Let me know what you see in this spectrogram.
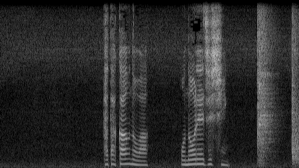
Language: Japanese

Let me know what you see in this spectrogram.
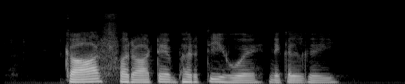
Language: Urdu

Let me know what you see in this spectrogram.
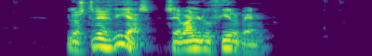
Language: Aragonese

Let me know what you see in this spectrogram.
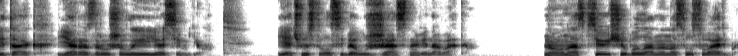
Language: Russian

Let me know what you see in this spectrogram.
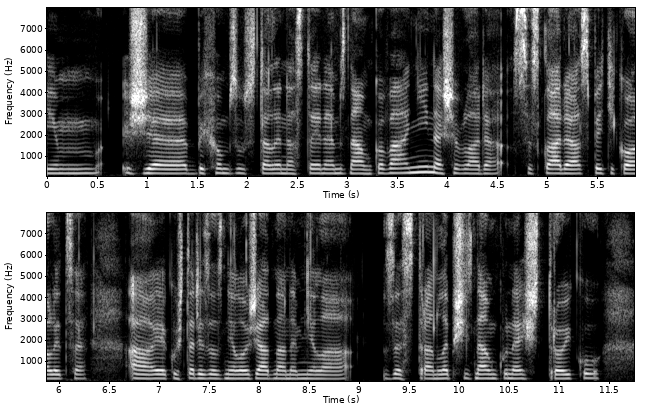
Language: Czech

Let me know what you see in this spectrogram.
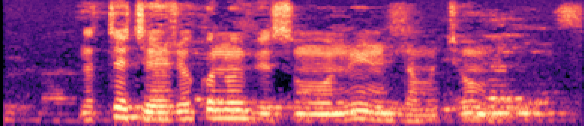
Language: Kinyarwanda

